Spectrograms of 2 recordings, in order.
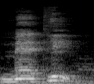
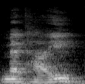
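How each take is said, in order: First: The last syllable has a short 'i' vowel. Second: The last syllable has a long 'ai' vowel. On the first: This is the everyday Hindi way of saying it. "मैथिल Hindi में बोल लेते हैं हम" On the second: This is how most people read it. "ज्यादातर लोग इसे क्या पढ़ते हैं, मैथाइल"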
